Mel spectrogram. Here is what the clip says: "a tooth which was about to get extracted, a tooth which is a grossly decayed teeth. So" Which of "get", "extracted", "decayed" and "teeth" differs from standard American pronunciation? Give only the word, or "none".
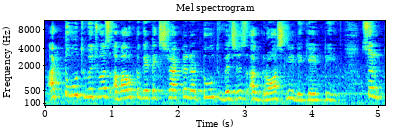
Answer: teeth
